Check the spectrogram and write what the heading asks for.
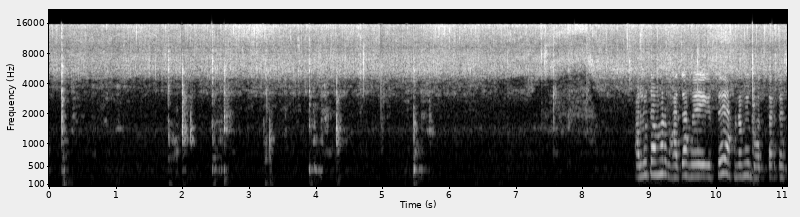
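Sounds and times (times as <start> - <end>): potatoes sizzling in oil: 0.0 - 11.0
metal spatula scraping a pan: 0.2 - 1.2, 1.8 - 4.5, 5.3 - 5.9.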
